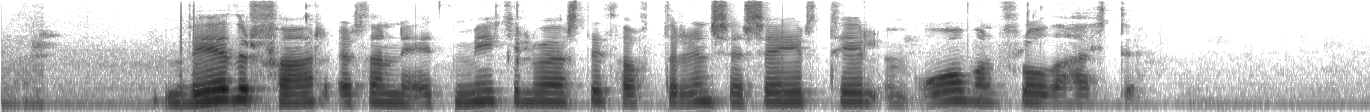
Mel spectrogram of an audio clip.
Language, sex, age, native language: Icelandic, female, 30-39, Icelandic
